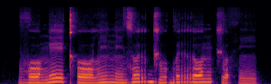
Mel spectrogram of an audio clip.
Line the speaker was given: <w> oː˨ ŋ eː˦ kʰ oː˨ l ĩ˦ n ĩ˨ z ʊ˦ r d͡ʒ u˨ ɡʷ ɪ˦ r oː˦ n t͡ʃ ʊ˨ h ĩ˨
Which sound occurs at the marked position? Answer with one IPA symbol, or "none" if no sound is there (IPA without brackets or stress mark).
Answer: v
